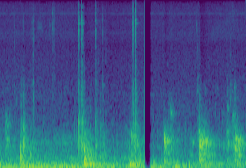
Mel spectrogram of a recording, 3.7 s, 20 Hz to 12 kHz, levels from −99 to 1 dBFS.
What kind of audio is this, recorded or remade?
recorded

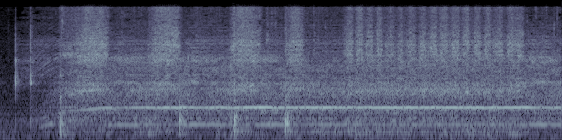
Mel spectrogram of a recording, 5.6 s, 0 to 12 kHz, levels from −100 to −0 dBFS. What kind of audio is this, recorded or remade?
remade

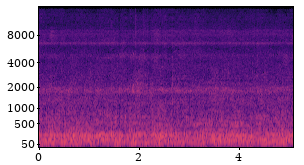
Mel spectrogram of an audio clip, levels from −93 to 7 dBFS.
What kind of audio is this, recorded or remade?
remade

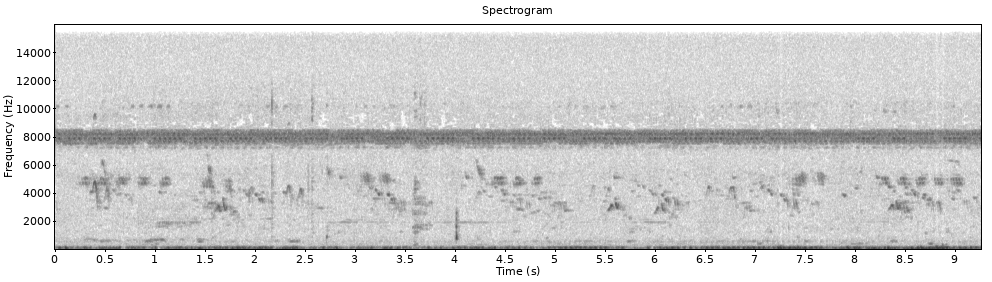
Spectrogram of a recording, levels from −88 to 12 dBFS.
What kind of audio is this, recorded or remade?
recorded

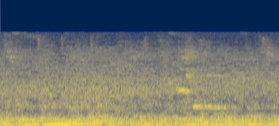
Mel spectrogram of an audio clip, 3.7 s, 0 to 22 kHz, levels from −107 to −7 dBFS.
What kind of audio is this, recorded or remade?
remade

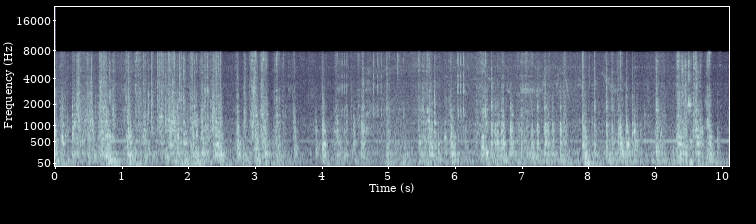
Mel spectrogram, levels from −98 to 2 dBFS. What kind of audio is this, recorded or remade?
recorded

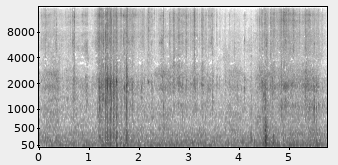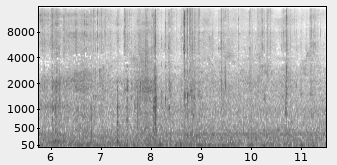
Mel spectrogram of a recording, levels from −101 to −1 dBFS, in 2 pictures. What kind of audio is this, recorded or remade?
recorded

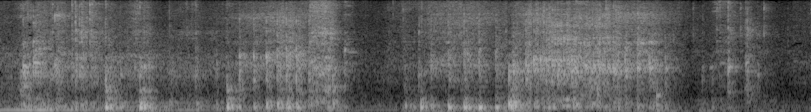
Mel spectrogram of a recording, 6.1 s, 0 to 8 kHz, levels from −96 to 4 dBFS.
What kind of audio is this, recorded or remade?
recorded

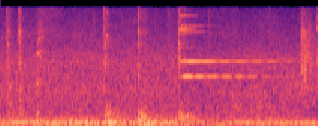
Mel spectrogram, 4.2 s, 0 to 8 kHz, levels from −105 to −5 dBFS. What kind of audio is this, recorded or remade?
recorded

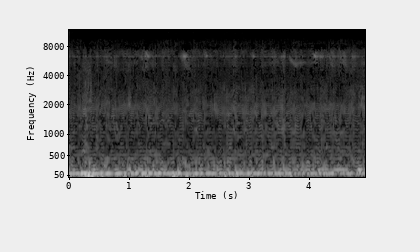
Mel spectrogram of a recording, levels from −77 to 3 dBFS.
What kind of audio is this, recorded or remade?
remade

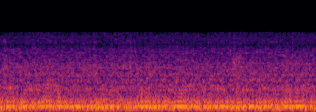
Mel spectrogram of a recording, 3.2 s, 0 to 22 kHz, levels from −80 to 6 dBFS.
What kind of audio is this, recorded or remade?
remade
